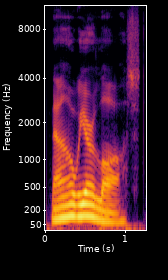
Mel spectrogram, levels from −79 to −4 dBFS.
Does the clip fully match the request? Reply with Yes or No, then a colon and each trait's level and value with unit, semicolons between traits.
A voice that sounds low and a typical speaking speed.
Yes: low, 110 Hz; average, 190 wpm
